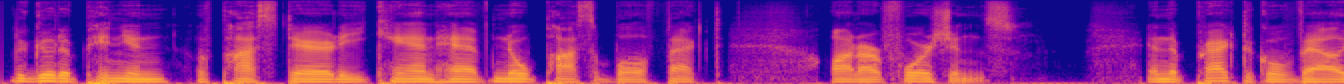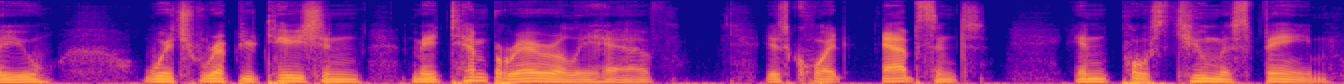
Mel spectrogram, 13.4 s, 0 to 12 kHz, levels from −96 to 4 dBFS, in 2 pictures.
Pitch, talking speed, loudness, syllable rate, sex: 100 Hz, 125 wpm, -19 LUFS, 5.0 syllables/s, male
